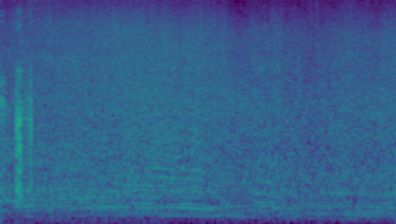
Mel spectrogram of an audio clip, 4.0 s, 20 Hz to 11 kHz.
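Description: Race cars in a 410 Outlaw Pro Series sprint car event roar steadily at a distance as the field restarts under green, a continuous engine drone with no talk over it.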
